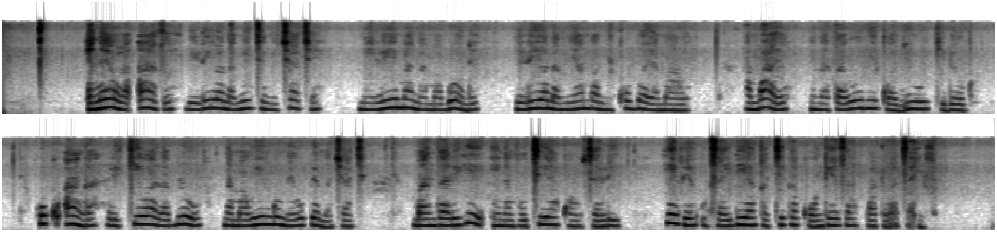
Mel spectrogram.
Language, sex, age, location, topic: Swahili, female, 25-35, Dar es Salaam, agriculture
